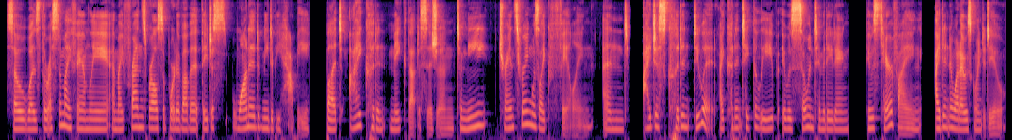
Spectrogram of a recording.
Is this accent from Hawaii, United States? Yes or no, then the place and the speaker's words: no; Maine, United States; moved away as an adult; also born or lived in New York / Boston; I grew up in Maine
